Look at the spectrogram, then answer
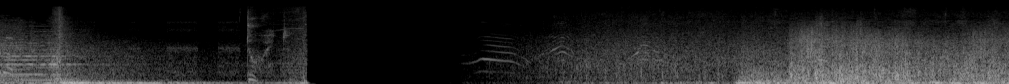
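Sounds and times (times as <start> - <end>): heavy rain pouring: 5.3 - 10.0.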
